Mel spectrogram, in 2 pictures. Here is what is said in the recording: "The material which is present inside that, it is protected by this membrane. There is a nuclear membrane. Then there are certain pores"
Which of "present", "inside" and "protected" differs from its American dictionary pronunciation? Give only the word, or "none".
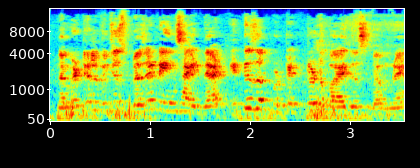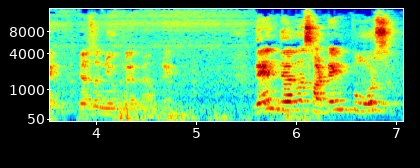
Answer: present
